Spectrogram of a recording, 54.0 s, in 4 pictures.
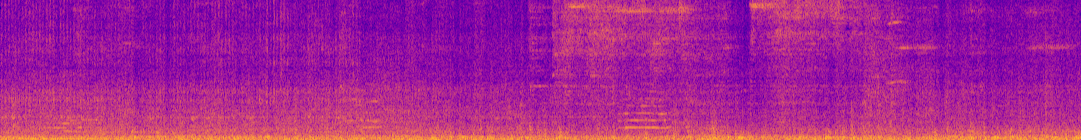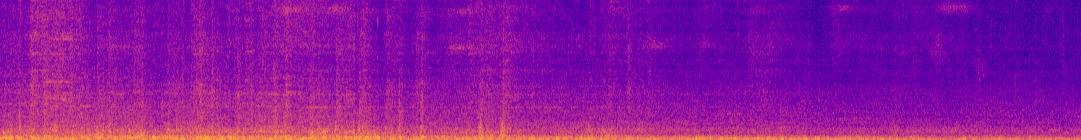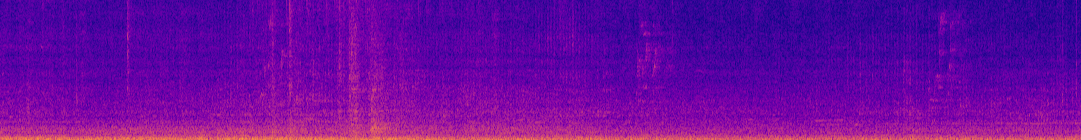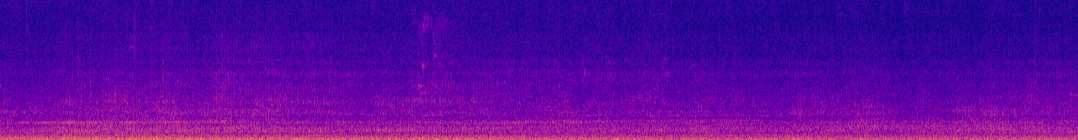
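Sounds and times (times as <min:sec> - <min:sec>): train wheels rumbling and clacking: 0:00.0 - 0:54.0
high wheel squeals: 0:06.6 - 0:11.8, 0:12.8 - 0:14.6.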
